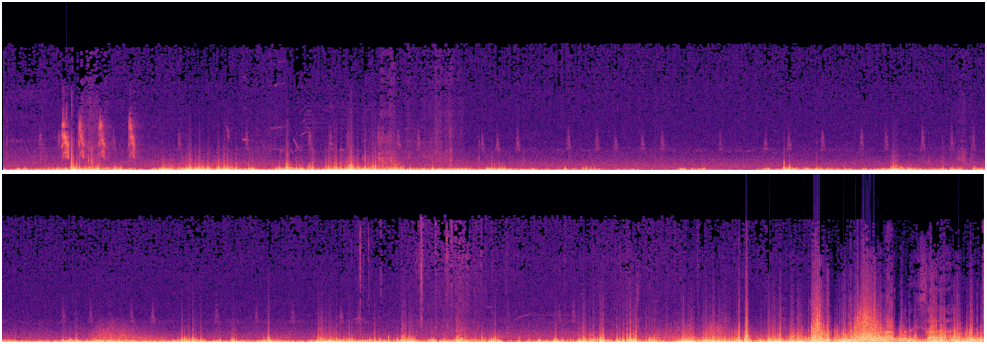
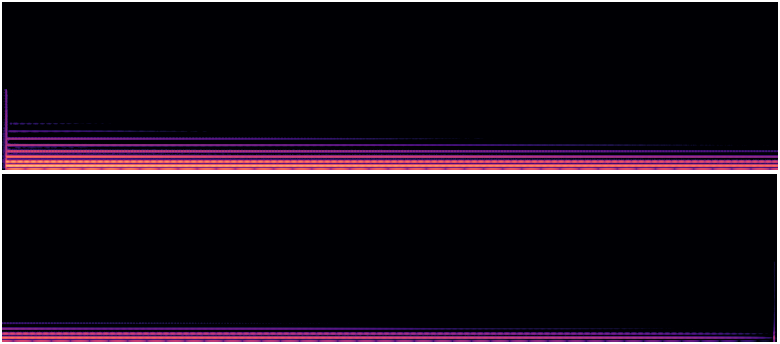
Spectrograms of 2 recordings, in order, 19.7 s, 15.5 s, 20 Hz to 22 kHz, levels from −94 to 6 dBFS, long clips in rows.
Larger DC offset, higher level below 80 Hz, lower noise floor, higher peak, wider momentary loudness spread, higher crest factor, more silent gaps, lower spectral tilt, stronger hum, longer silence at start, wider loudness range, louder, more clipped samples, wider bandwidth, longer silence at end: neither; first, -12 dBFS vs -82 dBFS; second, -29 dBFS vs -67 dBFS; first, 0 dBFS vs -6 dBFS; second, 14 LU vs 23 LU; second, 8 dB vs 16 dB; neither; first, -9 dB/octave vs -7.5 dB/octave; neither; about the same, 0 s vs 0.05 s; second, 9 LU vs 22 LU; first, -11 LUFS vs -20 LUFS; neither; first, 7.8 kHz vs 4.4 kHz; second, 0 s vs 2.6 s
